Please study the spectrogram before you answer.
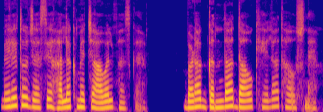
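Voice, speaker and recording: Mellow woman narrating a story. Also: mid-range voice, fairly even intonation, no room sound, clean studio sound. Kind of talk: scripted first-person story narration.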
